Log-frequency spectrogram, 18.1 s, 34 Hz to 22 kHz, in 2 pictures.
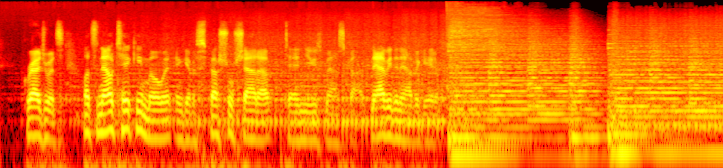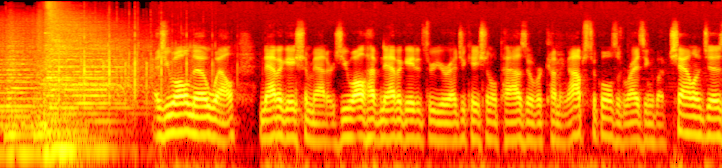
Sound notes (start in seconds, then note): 6.0 upbeat music; 8.5 audience applauds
